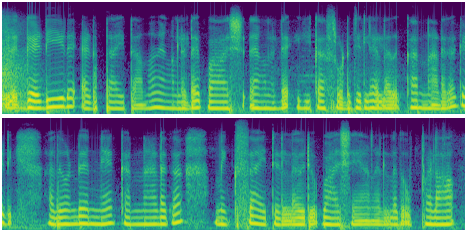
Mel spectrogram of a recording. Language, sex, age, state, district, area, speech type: Malayalam, female, 30-45, Kerala, Kasaragod, rural, spontaneous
